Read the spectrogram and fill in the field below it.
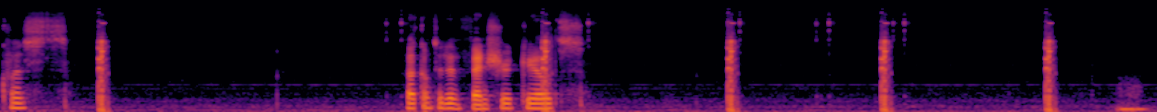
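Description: Menu clicks sound sharply now and then.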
